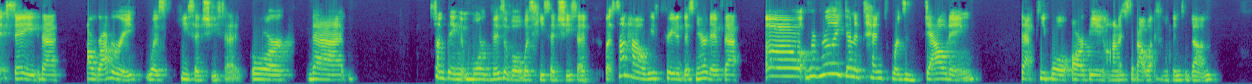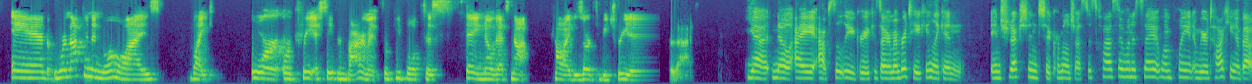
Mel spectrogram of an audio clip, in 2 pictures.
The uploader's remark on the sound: This episode was recorded remotely via Zoom for safety during the pandemic, so there might be inconsistencies in the sound.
